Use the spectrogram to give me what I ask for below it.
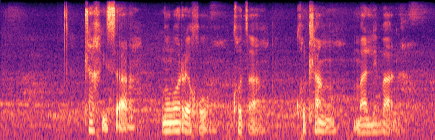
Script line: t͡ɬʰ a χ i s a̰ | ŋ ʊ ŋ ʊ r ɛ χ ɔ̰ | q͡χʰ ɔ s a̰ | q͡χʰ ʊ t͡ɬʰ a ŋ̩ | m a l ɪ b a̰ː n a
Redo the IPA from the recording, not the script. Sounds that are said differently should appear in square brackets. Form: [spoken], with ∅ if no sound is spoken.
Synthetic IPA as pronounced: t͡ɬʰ a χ i s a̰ | ŋ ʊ ŋ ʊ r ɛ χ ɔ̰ | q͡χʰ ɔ [t͡s] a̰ | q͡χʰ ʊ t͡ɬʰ a ŋ̩ | m a l ɪ b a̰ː n a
